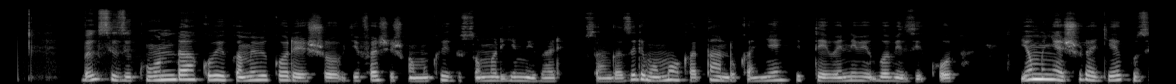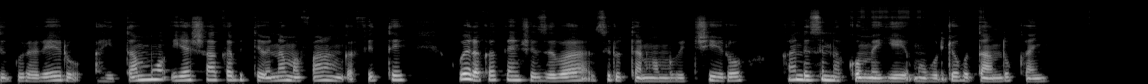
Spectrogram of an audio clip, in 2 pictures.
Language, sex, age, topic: Kinyarwanda, female, 36-49, education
